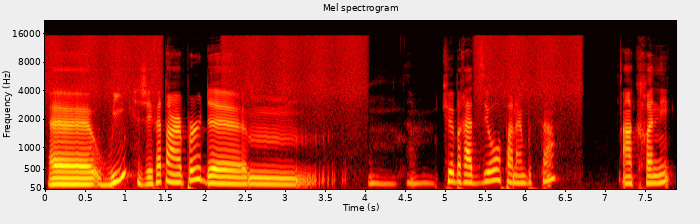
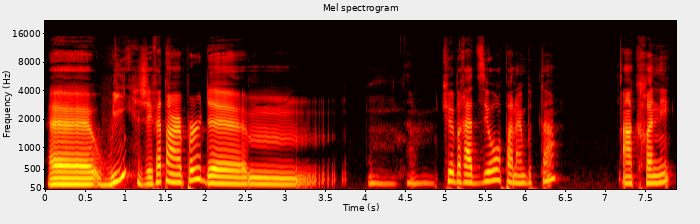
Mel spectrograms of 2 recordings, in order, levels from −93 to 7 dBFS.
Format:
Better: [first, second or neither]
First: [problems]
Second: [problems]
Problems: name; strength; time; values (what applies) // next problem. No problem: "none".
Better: second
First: hiss; noticeable; until 1.5 s, from 2 to 4 s and from 5.5 to 6.5 s; 20 dB below the speech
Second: none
